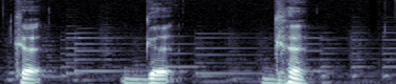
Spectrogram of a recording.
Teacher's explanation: velar, with the back of the tongue on the back of the palate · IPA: [k], [g], [gh]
